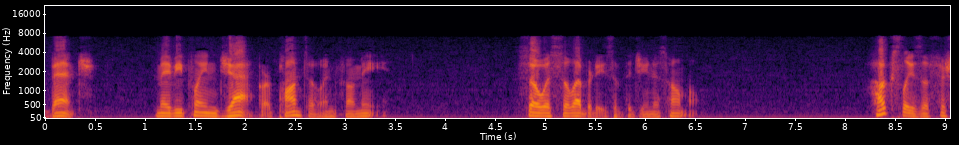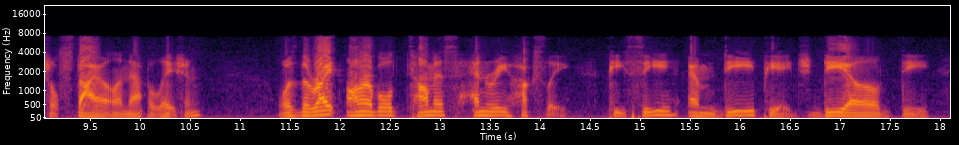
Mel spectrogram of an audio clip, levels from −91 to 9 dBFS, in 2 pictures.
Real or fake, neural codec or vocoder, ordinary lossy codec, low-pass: real; none; MP3, 48 kbps; 7.2 kHz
